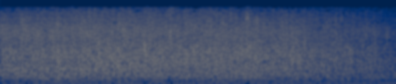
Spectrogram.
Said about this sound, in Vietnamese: Xin cho một tràng pháo tay khen ngợi.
